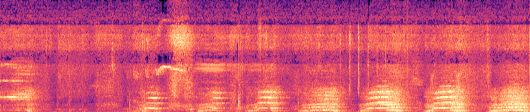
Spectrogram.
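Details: Agitated, raging cattle being let out of its pen: a run of four or five loud, drawn-out moos with rich harmonics, each swelling then falling, coming roughly every second, after softer lowing and faint background voices.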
